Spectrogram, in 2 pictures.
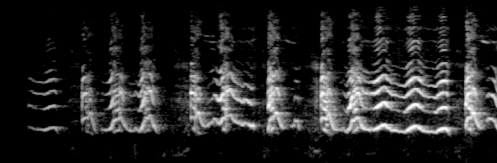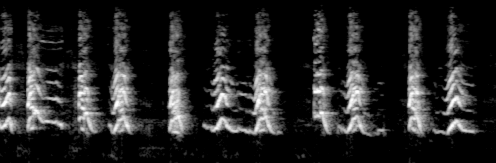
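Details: Dog barking at a cat: a fast, uneven run of sharp, high, yelping barks, some with wavering rising-and-falling tones, close to one per second and continuing without pause for about twelve seconds.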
